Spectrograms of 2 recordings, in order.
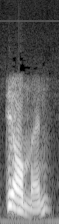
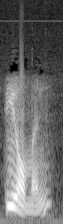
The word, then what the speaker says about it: Steelman: She calls her Stillman, but she's Steelman.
